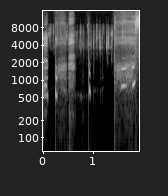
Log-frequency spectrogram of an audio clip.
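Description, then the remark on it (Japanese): Water dripping in irregular, mid-pitched plops, a handful of drops over two seconds, mixed with brief splashy bursts of liquid noise at a moderate level. “てか、なんか水の音しない？”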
